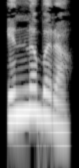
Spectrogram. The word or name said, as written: ಎನ್ನೆಬರ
